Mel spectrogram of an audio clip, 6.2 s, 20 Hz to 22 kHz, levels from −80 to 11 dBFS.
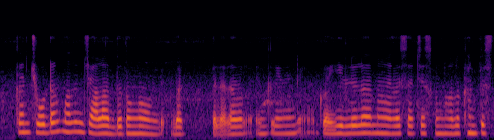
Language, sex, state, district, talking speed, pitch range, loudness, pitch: Telugu, female, Andhra Pradesh, Visakhapatnam, 80 wpm, 215-230 Hz, -25 LUFS, 220 Hz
